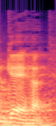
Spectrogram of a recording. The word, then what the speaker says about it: guerra: Por exemplo, na palavra guerra, tu pronuncia guerra ou guerra, DJ? Guerra. Guerra. Você tá pronunciando esse U? Não.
